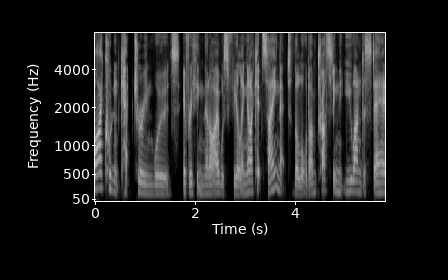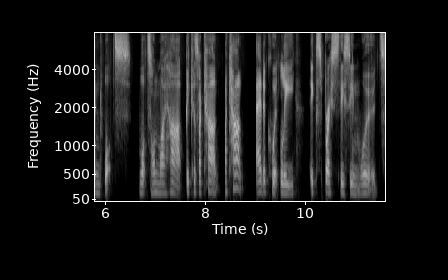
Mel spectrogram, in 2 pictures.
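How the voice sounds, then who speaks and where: The recording is very clean with a silent background and a dry, close sound with no echo. A woman with an Australian accent speaks at fairly low pitch with ordinary pitch variation. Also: moderate pace. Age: 50s. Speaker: church member sharing testimony. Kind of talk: testimony.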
